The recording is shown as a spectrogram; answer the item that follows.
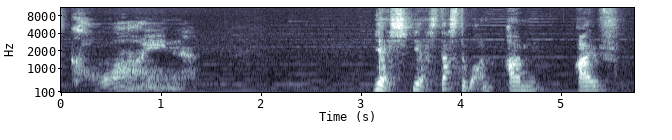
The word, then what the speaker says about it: Clien: It's Clien.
